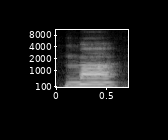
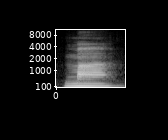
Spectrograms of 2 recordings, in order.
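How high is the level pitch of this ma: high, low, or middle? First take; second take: low; middle. First: It is said on a lower level pitch. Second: It is said on a higher level pitch. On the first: "as long as my pitch doesn't change" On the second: "some of you have a higher voice, then you can say ma"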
